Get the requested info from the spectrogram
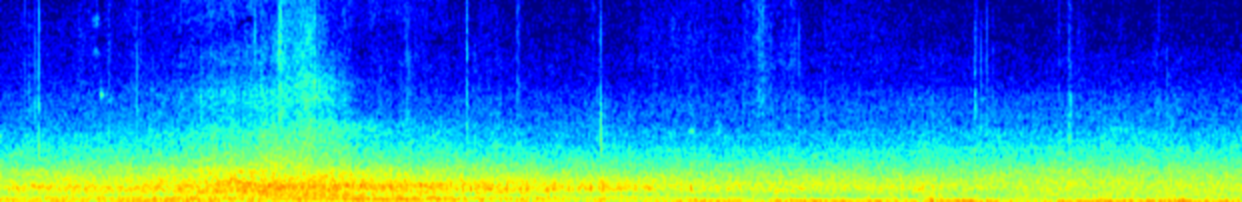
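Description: Roadside traffic noise, with a car passing by and swelling to its loudest about two seconds in, over a steady low hum.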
